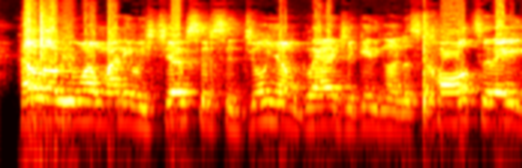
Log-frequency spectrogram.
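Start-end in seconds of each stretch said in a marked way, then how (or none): 0.1-1.9 energetic, enthusiastic, raised voice with a smile. Demonstrating a call greeting, smiling, enthusiastic voice. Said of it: "if you smile while you're talking, people can hear that energy".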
